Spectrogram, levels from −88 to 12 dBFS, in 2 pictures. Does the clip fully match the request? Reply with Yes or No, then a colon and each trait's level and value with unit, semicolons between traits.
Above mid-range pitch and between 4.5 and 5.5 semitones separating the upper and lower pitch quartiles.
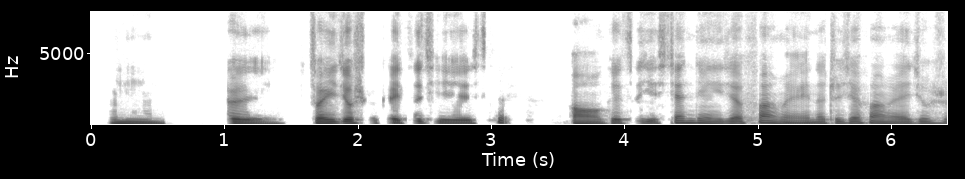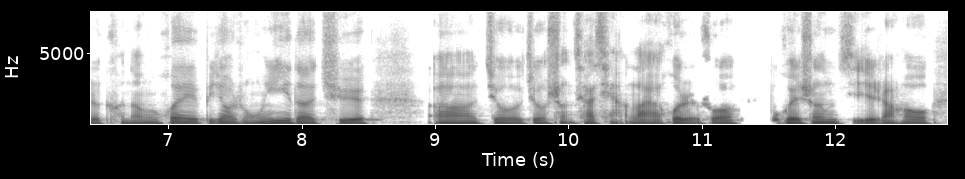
No: very low, 90 Hz; average, 5.0 semitones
